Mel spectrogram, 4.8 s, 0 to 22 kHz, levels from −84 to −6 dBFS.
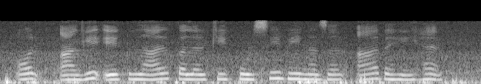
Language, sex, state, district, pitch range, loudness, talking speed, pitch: Hindi, female, Madhya Pradesh, Dhar, 235-250 Hz, -17 LUFS, 135 wpm, 240 Hz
